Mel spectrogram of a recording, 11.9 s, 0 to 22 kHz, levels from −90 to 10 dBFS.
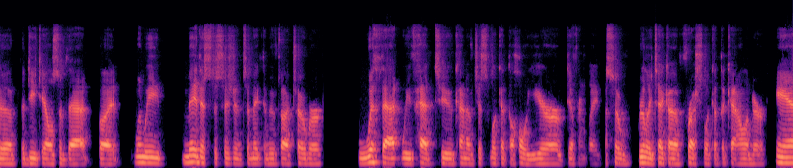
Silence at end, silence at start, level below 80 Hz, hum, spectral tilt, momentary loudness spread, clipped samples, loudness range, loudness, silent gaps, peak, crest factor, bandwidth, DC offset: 0 s; 0 s; -60 dBFS; none; -6 dB/octave; 9 LU; under 0.1%; 3 LU; -19 LUFS; 1.86-1.96 s, 4.86-5.37 s, 11.57-11.63 s; -4 dBFS; 14 dB; 12.5 kHz; under 0.1%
